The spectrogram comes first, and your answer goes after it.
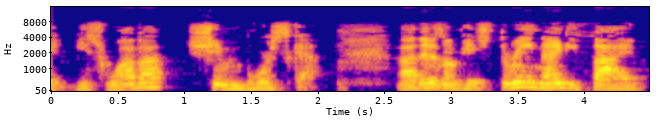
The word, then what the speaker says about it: Wisława Szymborska: read, or maybe are confused about Hatred by Wisława Szymborska. That is how the pronunciation guide is telling me to say it. Wisława Szymborska.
